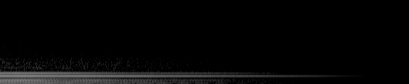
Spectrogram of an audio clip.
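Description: Final chord of a small acoustic guitar (Mini Martin) and a U-bass ringing out and fading away, the bass dying first and one or two high notes lingering until it is gone about three seconds in.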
